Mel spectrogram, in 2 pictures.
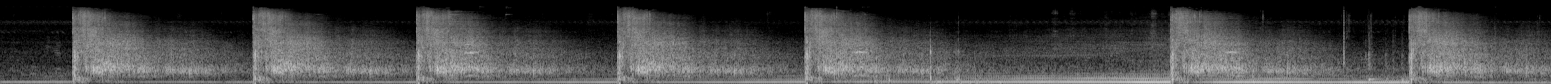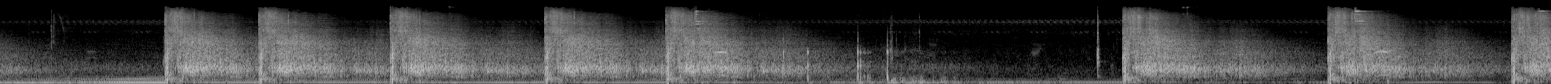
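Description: Scoped AR-style rifle fired one shot at a time at distant steel targets, about fifteen shots spaced roughly one to two seconds apart with a few longer pauses, each shot trailed by a long rolling echo.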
